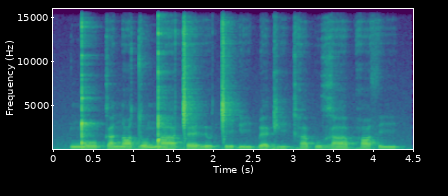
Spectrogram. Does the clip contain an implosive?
yes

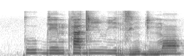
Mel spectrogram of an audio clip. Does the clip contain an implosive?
no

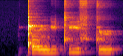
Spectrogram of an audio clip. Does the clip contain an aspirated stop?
no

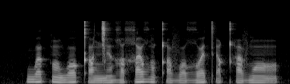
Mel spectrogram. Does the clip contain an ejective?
yes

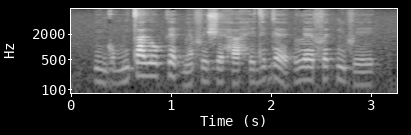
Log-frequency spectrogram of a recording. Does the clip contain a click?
no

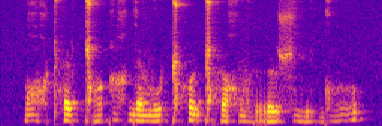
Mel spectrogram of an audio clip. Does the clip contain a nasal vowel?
no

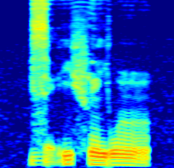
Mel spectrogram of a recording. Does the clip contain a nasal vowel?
yes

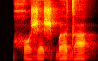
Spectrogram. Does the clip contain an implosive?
yes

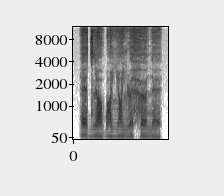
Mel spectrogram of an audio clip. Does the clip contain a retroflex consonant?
yes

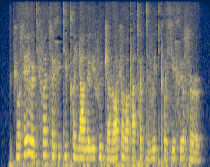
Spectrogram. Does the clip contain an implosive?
no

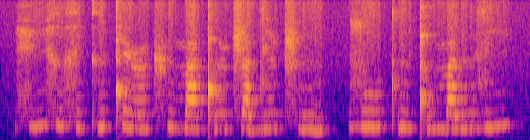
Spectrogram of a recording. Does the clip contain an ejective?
yes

